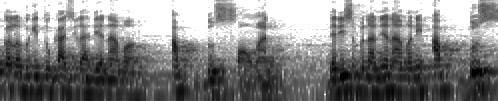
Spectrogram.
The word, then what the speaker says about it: Abdul Somad: awak yang salah baca tulisannya Abdul Somad tapi membacanya adalah Abdus Somad ah jadi nama ini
